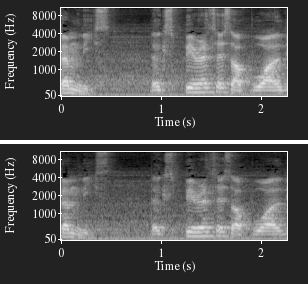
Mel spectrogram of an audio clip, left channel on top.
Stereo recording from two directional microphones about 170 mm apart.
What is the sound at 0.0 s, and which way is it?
A man's voice, 55° left (ahead or behind).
